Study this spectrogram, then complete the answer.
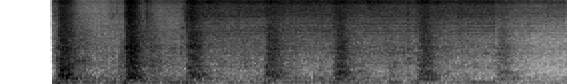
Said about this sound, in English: Father, is that a monster? It's a train, my boy. George Stephenson built the train's engine and the railway. Now, he's driving the train.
